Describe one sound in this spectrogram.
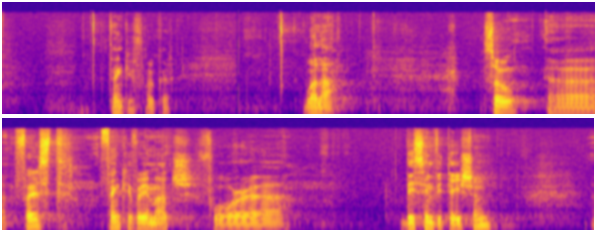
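A man speaks calmly into a microphone in an echoing room.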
